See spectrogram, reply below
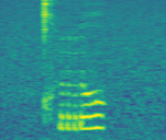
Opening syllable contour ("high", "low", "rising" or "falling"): falling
